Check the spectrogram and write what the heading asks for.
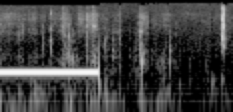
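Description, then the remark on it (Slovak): A telephone ringback tone, heard while calling a house in the Myjavské kopanice, Slovakia, sounds once, a steady mid-pitched beep lasting about a second, followed by quiet background shuffling and faint noises with no talking. “Zvoní.”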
